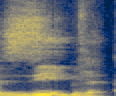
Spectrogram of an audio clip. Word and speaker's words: Zebra: It's the Italian version of Zebra, so Zebra. – You think I won't do that? That's hard. With the accent on the E.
